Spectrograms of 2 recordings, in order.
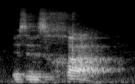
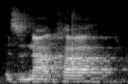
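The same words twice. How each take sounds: First: Cha said slowly with a throaty rasp, ch as in Bach; guttural cha. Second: Ka said with a hard k; hard k sound in ka, the wrong way; not ka. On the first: Teacher showing the students a throaty cha. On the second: Teacher contrasting the hard k in ka. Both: Shown as a demonstration. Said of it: "really gotta put the emphasis on it".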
